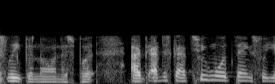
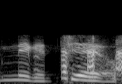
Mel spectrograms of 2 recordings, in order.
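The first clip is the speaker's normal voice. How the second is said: slow, higher, drawn-out "chill" to a caller; mock brush-off; 5 semitones higher, 3 dB louder, slower than usual. Host retelling how he brushed off callers, slow mock brush-off. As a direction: wave it off, amused and unbothered. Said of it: "I'm like".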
